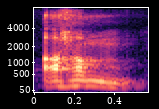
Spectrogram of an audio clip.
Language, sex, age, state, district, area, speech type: Sanskrit, male, 30-45, Telangana, Narayanpet, urban, spontaneous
